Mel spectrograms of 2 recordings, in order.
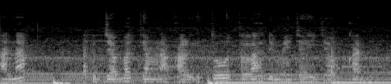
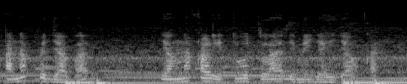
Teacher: perbedaan jeda yang agak lama antara anak dan pejabat pada kalimat pertama dan antara kata pejabat dan kata yang pada kalimat kedua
